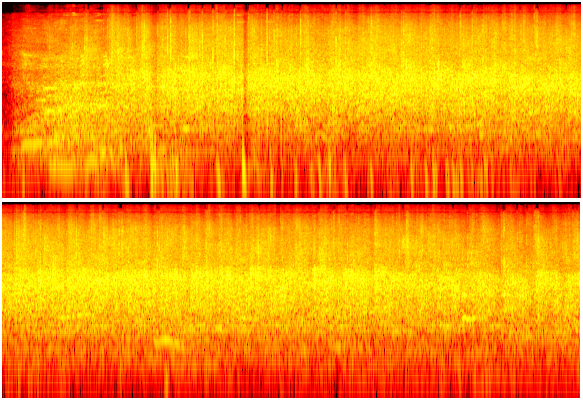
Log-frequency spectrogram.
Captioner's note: applause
